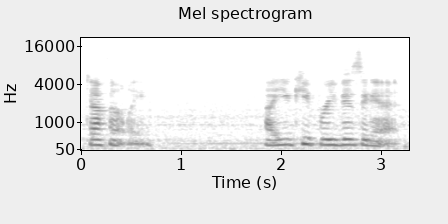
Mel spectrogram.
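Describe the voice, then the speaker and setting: A woman's voice: mid-range voice, little pitch movement, brisk, distant mic, a little hiss or hum. Rambling woman reading tarot cards. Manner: rambling, repeats words, many fillers. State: coughing fits. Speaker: tarot reader. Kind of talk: casual tarot reading to camera.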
